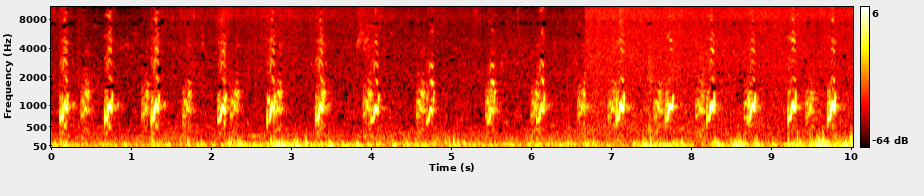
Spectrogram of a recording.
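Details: White-breasted waterhen, a young captive-bred decoy bird, calling in a contest with a wild bird: hoarse mid-pitched notes repeated about twice a second for ten seconds, with softer answering notes between them and low rumbling background noise.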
